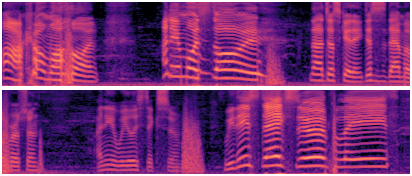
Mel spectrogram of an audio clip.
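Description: A woman's voice: fairly high pitch, sing-song, slow, fairly bright tone, smooth. A woman giving dramatic, reactive let's play commentary, often repeating phrases and reading game text aloud. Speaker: gaming streamer. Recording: music behind the voice.

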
